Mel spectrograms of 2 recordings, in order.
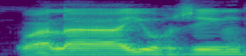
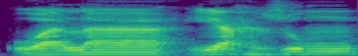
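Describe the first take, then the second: First: The verb is read yuhzinka, with u then i. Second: The verb is read yahzunka, with a then u. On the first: "den waca dumah yae wa kasri zai" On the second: "den waca fathaya wa dhammi zai"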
